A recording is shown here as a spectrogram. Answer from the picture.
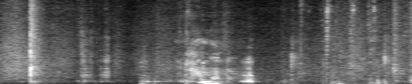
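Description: A dog whimpering softly, among a few short knocks of movement.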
